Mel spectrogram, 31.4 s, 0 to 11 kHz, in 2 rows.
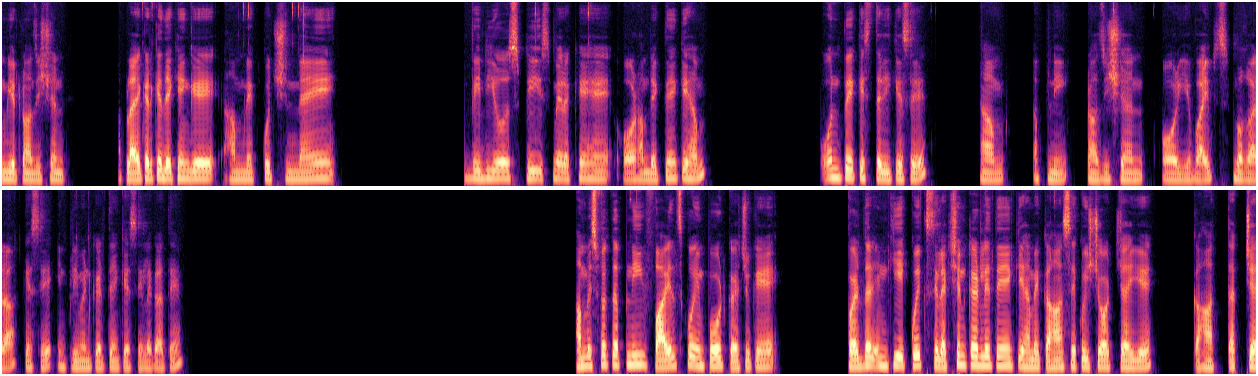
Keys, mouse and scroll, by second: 1.6 right click, 2.9 click, 6.5-15.7 drag, 15.7-17.0 scroll down 1, 17.0-17.5 scroll up 1, 20.5 click, 23.4 click, 25.8-28.8 drag, 28.8 i.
